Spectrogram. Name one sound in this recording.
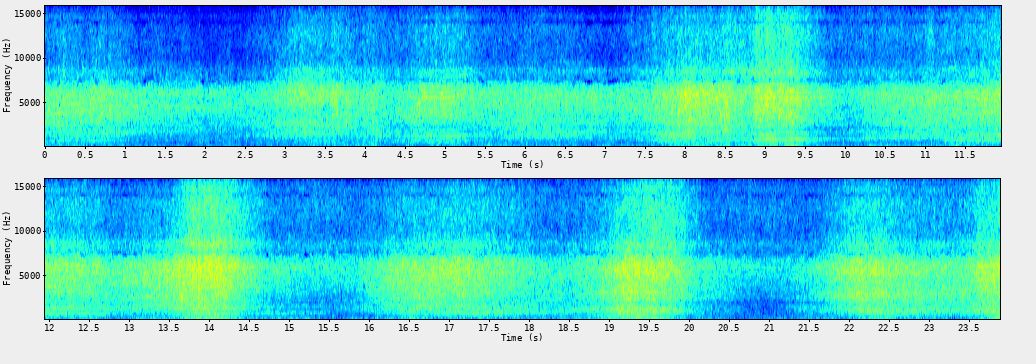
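Small waves wash onto the shore and break in gentle surges.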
